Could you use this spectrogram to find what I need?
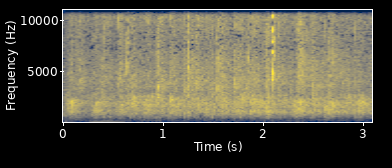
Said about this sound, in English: I would call that a smattering of applause, actually. It's not a wholehearted commitment. That's called forced applause. Started by the lady in pink in the front row.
